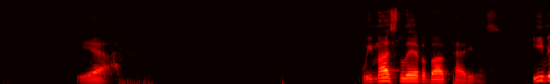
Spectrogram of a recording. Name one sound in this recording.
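A man preaches through a microphone, speaking in short bursts with pauses.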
